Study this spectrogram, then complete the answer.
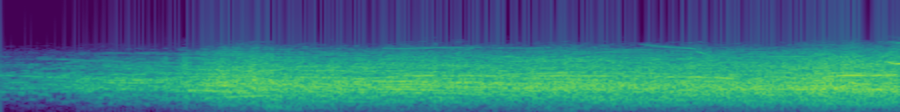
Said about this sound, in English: The carnival spirit prevails all up and down Times Square. We're just told that Wednesday and Thursday have been declared legal federal holidays, VJ days. Maybe you can hear the people screaming down there, ladies and gentlemen. Let's give a listen.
